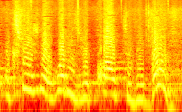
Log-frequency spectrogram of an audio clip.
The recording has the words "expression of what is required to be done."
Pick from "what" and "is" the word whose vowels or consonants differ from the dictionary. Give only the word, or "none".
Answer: none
